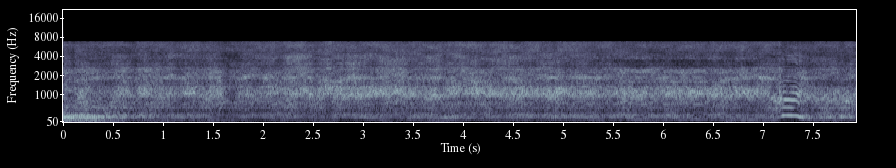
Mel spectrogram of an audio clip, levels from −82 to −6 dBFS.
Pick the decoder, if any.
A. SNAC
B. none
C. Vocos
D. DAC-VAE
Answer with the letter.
A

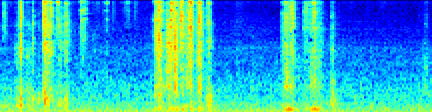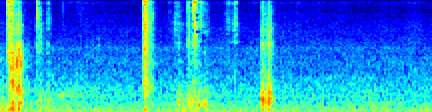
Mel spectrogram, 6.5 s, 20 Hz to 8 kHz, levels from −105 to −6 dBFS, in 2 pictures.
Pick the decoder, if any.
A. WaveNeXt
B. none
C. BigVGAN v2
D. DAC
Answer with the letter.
B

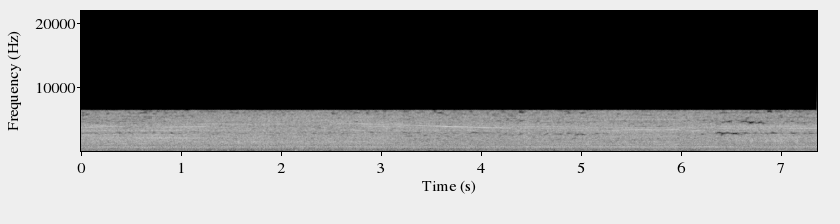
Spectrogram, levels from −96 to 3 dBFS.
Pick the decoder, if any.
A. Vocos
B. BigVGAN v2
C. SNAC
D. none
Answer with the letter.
A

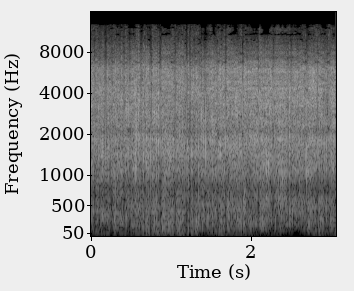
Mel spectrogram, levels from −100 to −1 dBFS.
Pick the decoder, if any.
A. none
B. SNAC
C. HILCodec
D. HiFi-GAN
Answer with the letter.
B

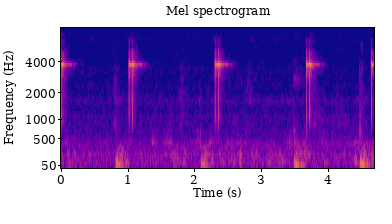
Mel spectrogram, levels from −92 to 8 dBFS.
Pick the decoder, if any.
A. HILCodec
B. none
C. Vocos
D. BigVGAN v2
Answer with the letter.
B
